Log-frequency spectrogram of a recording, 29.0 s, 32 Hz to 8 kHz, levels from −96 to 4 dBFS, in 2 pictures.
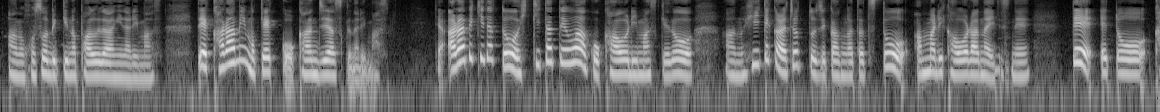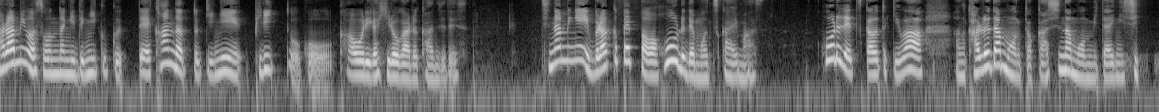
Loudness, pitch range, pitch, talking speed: -20 LUFS, 190-295 Hz, 210 Hz, 335 characters per minute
